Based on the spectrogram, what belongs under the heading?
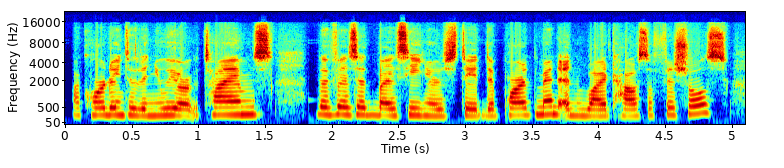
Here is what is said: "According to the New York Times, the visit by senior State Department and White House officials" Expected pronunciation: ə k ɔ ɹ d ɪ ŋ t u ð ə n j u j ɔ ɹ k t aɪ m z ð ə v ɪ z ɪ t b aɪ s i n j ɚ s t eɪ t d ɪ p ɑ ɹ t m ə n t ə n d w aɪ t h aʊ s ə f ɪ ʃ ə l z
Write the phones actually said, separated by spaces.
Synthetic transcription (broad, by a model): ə k ɔ ɹ d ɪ ŋ t u ð ə n j u j ɔ ɹ k t aɪ m s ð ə v ɪ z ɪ t b aɪ s i n j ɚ s t eɪ t d ɪ p ɑ ɹ t m ə n t ə n d w aɪ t h aʊ s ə f ɪ ʃ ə l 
